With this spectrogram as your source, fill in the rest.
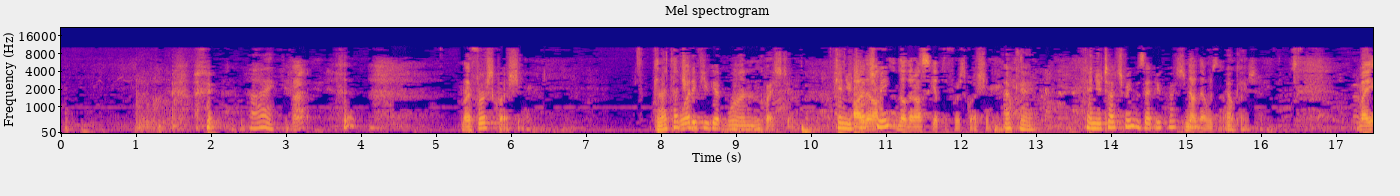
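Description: An older woman talks with animation into a microphone.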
